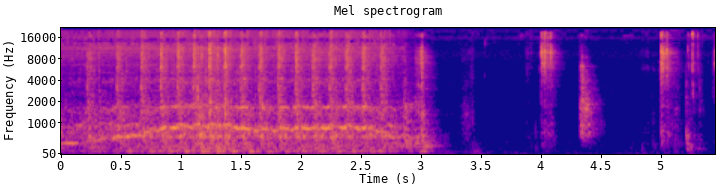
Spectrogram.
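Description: A sewing machine stitches through a thick fabric basket seam with lining and outer layers, a loud steady rapid run for about three seconds that then stops, leaving a few faint clicks and brief handling sounds.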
